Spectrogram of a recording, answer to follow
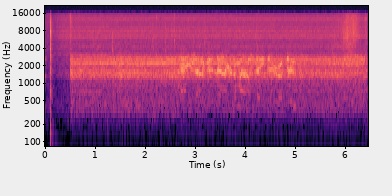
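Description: Cobra 2000 GTL CB base station receiving a weak lower-sideband transmission through its speaker: thin static hiss that opens suddenly about half a second in, with a faint, garbled voice buried in the noise.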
